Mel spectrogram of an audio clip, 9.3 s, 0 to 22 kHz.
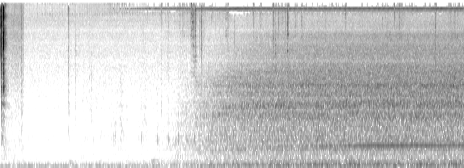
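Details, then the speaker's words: ICP Comfortmaker gas furnace after variable-speed blower motor replacement (no-cooling call, indoor fan dead), jumpered R to G: clicks, then airflow ramps up to a smooth steady rush at 50% continuous fan speed; no rattle or squeal, runs properly. "I'll let it ramp up I did not move any of the wires on the dip switches or any of that in there so they should be fine"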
